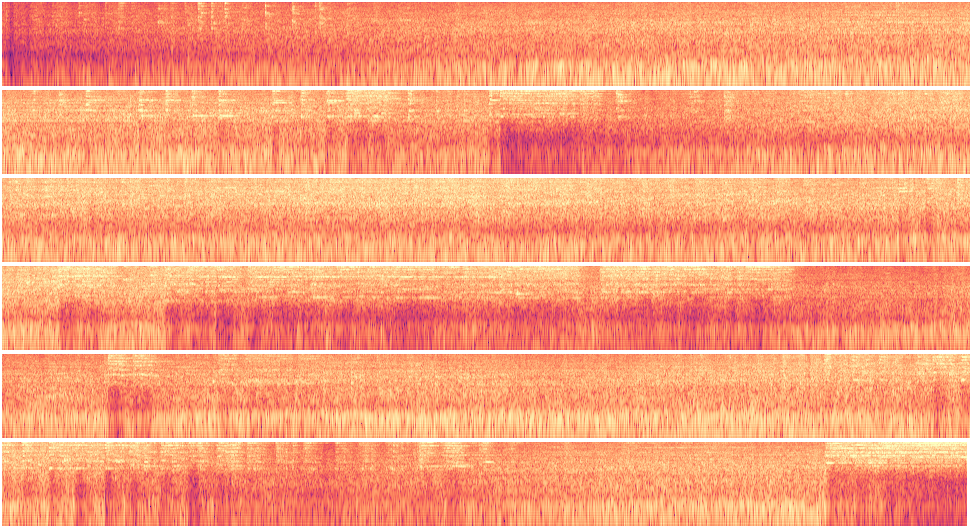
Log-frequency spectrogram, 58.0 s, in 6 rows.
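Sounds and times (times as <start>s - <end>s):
train wheels clattering on rails: 0.0s - 58.0s
high-pitched wheel squeal: 29.6s - 37.0s, 56.6s - 58.0s.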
